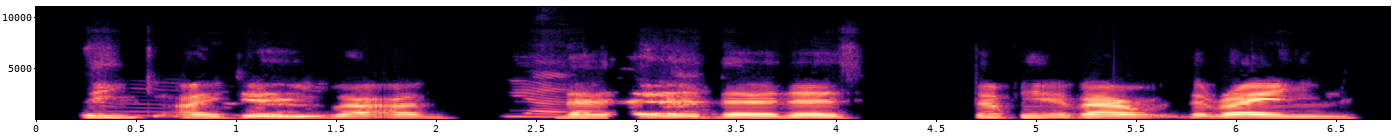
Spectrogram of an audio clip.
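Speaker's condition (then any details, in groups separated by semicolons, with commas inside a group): Cerebral palsy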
